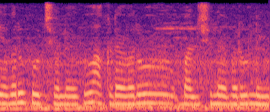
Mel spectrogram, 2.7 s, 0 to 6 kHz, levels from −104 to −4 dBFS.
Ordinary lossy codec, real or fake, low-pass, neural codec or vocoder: none; real; 5.4 kHz; none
